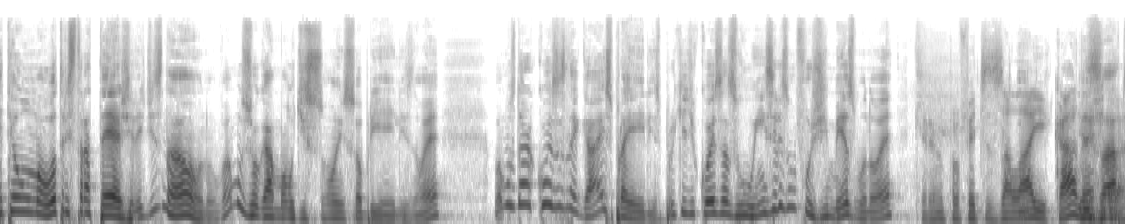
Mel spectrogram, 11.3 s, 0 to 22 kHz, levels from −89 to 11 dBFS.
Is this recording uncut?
no; 1 cut; at 9.1 s

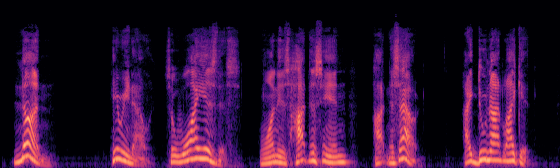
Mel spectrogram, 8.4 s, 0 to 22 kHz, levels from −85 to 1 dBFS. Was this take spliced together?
yes; 3 cuts; at 2.3 s, 3.9 s, 6.9 s

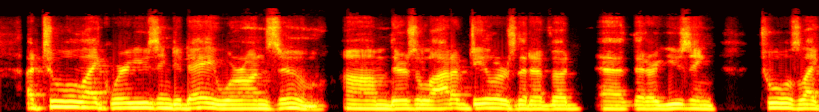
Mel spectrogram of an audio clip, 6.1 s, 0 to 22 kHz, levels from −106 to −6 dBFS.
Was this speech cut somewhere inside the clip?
no; 0 cuts

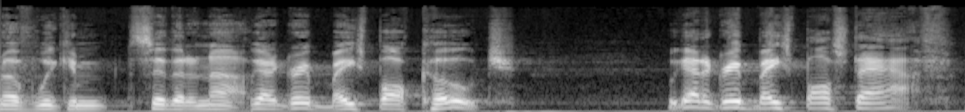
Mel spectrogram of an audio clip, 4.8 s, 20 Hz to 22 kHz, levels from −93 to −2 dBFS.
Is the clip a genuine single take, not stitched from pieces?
no; 1 cut; at 1.3 s

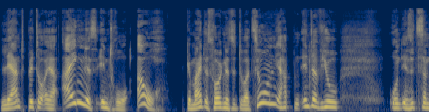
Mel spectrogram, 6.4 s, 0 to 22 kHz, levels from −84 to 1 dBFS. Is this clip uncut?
yes; 0 cuts

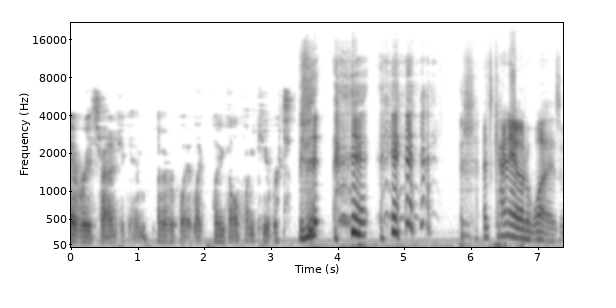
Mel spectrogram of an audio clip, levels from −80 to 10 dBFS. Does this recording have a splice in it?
yes; 1 cut; at 3.4 s

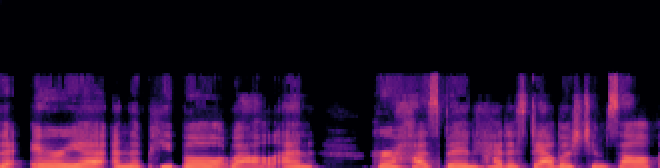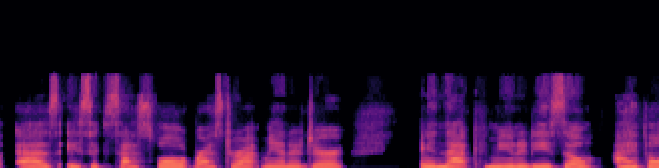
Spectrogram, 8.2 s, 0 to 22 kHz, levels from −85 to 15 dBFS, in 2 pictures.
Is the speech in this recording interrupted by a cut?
yes; 1 cut; at 1.4 s

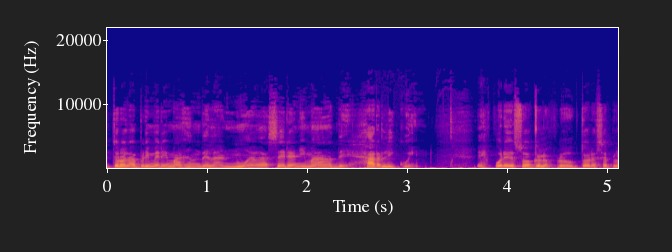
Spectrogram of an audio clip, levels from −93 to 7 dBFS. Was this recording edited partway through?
yes; 1 cut; at 3.7 s

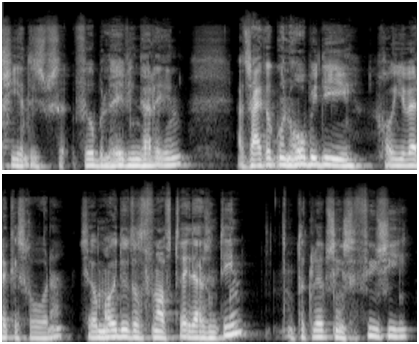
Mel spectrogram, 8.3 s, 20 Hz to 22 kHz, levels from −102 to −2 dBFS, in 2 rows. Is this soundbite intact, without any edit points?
no; 1 cut; at 4.8 s

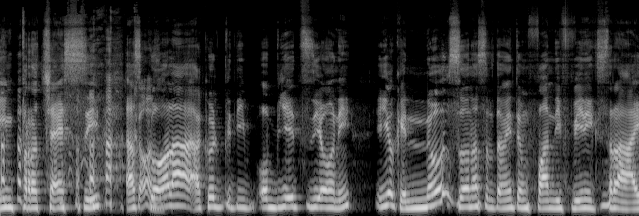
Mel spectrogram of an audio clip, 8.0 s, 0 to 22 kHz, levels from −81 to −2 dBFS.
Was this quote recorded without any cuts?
yes; 0 cuts

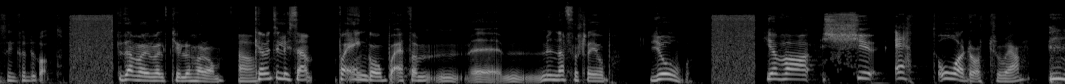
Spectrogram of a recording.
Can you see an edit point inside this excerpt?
no; 0 cuts

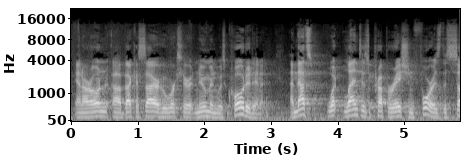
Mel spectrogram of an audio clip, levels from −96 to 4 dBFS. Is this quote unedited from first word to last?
no; 2 cuts; at 3.2 s, 4.5 s

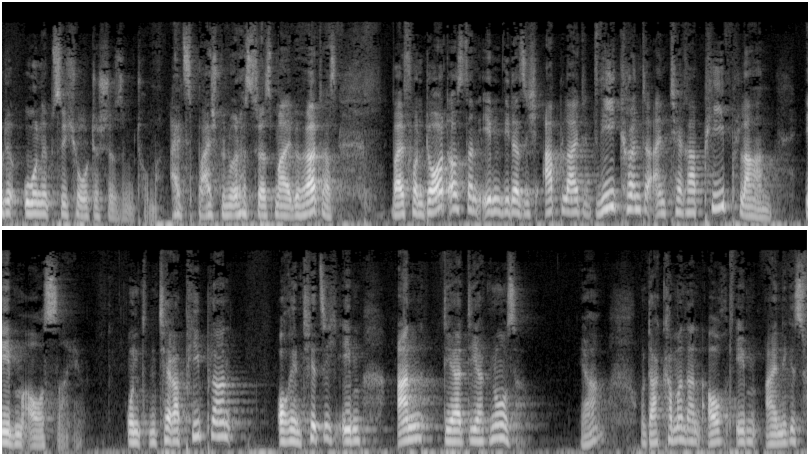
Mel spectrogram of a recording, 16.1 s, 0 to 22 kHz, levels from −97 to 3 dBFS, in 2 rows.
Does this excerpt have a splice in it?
no; 0 cuts

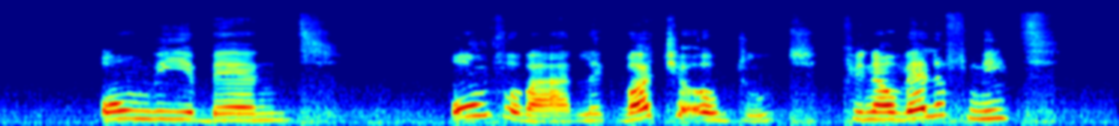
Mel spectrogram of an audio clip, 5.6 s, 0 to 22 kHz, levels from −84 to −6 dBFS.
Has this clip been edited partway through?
yes; 2 cuts; at 2.2 s, 4.2 s

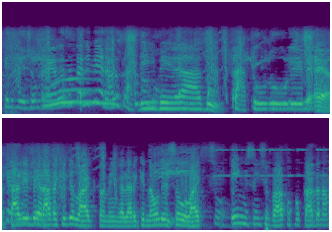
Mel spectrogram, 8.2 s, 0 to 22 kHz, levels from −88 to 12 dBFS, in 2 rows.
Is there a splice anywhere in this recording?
no; 0 cuts

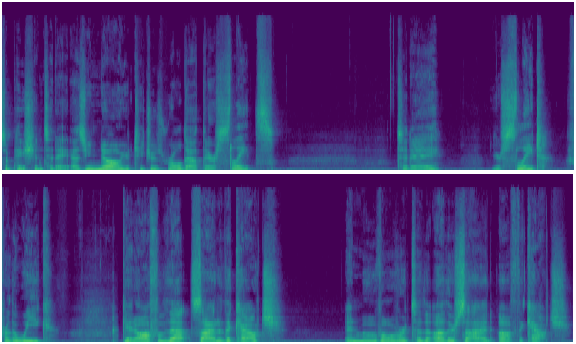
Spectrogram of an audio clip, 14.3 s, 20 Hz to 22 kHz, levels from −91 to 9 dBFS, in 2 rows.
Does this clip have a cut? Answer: yes; 1 cut; at 8.6 s

